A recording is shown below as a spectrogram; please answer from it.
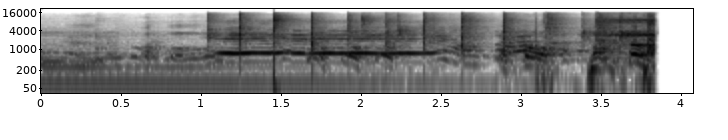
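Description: The backing music dies away, then a few people clap about four times a second, mixed with laughing and a held vocal cheer. The sound cuts off abruptly near the end.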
